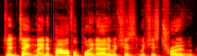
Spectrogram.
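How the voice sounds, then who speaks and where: A man moderating a televised debate, measured as he sums up and wraps the segment. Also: high-pitched, animated, bright, forceful tone, no room sound, clean studio sound.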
